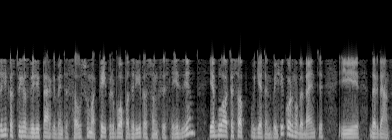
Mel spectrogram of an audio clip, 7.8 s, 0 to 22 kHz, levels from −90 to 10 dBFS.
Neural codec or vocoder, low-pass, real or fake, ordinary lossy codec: codec, 24 kHz, 0.9 kbps, WavTokenizer, medium speech release version 2; 10.8 kHz; fake; AAC, 16 kbps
